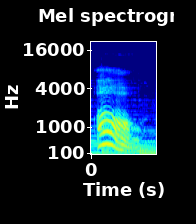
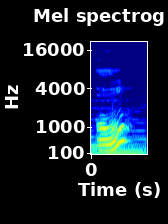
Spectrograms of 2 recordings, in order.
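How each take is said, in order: First: It sounds like slowly beginning to understand. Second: It sounds puzzled and unconvinced. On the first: The listener is starting to understand. "to give off the impression of slowly beginning to understand" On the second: The listener does not yet understand or believe it. "as if not quite comprehending or convinced"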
